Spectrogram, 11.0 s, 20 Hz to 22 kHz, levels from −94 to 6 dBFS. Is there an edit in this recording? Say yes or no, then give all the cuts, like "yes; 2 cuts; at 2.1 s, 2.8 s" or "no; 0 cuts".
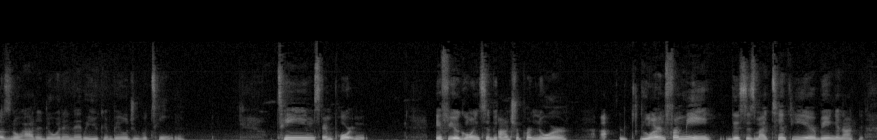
yes; 3 cuts; at 1.0 s, 4.0 s, 6.2 s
